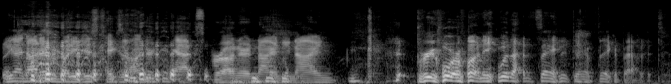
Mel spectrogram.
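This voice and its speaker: A man's voice: medium pitch, fairly quick, a loud crowd. A man playing a tabletop game, joking and laughing as he chats. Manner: animated, joking, laughing a lot. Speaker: player. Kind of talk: casual chat during a tabletop game.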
